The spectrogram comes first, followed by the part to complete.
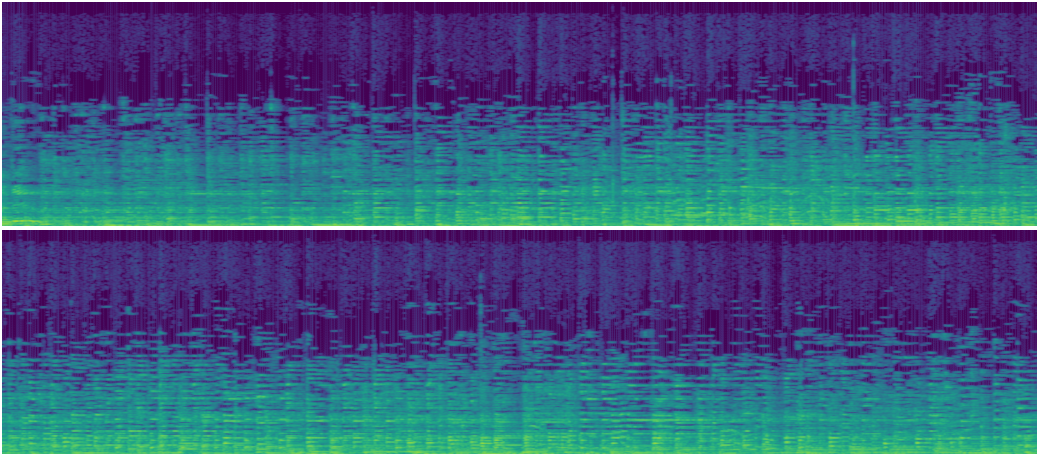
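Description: Live band playing an instrumental break with plucked strings over a steady bass line, with no singing.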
